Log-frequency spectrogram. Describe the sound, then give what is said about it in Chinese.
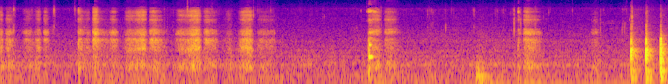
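Heavy panting breaths, then a mother knocks on a door with a few sharp knocks that land sparsely, ending with a quick double rap near the close. “你妈妈敲门，知道了，阿姨，我们马上来。”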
